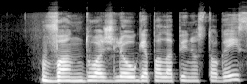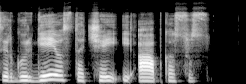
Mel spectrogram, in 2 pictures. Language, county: Lithuanian, Klaipėda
